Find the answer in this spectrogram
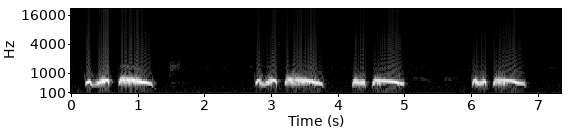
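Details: Decoy recording of a spotted dove meant to stir up wild birds: four low two-part coos, each a quick wavering note then a drawn-out descending one, delivered at irregular intervals.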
